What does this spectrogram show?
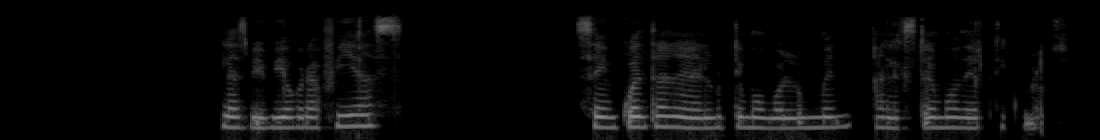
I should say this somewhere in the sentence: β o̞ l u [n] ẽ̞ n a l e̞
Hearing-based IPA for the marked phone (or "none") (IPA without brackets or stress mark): m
